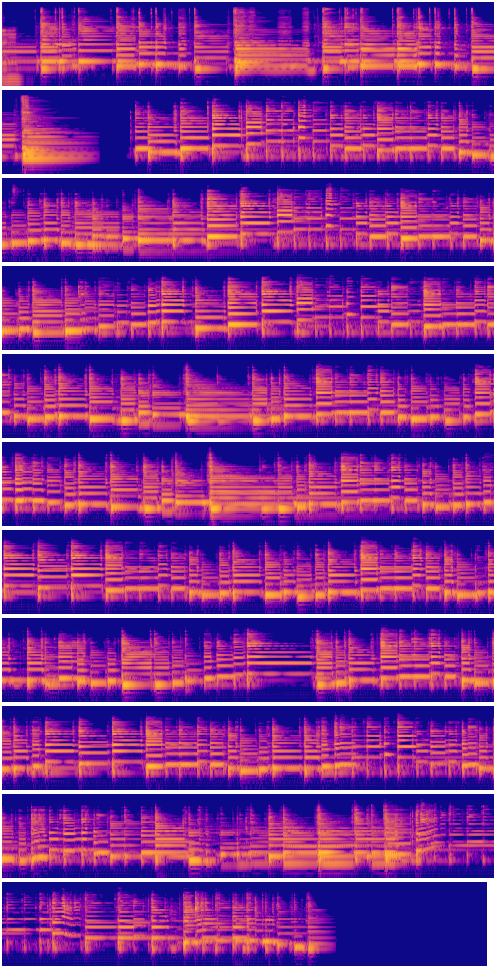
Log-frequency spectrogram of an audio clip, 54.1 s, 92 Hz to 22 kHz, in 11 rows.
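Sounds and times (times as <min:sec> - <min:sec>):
fast bluegrass mandolin tune: 0:00.0 - 0:52.6
mandolin picking: 0:00.0 - 0:52.6.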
